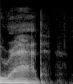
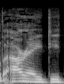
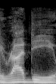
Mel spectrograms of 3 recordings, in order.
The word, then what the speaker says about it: Radde: Before we dive into out and about a quick housekeeping item, I have learned the pronunciation is Lee Rad. Lee Rad. He is the new Wake Up Crew guy, and uh, it's spelled R A D D E. So the sort of German in me wanted to say Radi or Rade or something like that, but it's Rad, as in radical, which I'm sure he will be.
